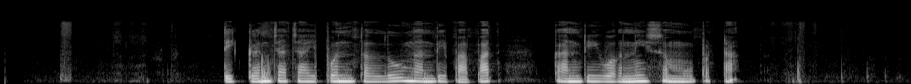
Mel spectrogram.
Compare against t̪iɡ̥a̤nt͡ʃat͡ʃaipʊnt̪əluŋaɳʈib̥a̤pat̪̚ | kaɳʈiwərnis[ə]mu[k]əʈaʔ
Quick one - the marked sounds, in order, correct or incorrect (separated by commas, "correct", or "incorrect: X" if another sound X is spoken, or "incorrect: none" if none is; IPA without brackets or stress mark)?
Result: correct, incorrect: p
